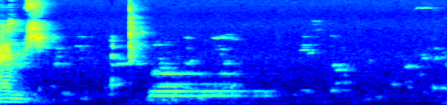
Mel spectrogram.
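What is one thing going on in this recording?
A short electronic chime rings out from a game.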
